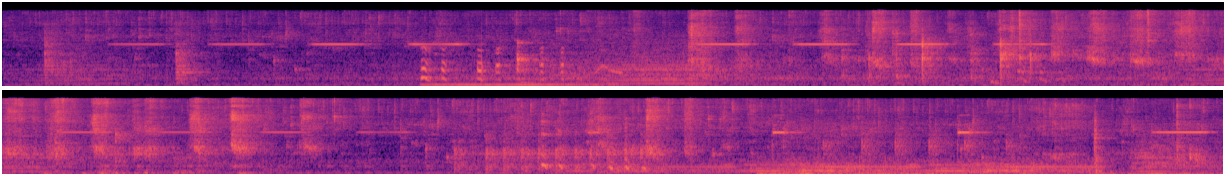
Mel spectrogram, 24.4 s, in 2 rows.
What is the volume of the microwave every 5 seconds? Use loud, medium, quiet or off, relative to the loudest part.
medium, loud, medium, medium, loud.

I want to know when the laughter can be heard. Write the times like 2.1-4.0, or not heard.
4.2-6.2, 9.8-10.7, 17.4-18.8.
